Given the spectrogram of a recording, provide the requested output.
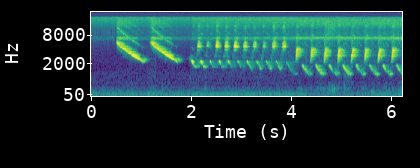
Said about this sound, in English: Okay, does anyone know what songbird that was? Yes. Okay, cardinal. Right, and you know that's a cardinal because you've heard cardinals singing in your backyard and you're familiar with this species-specific song.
